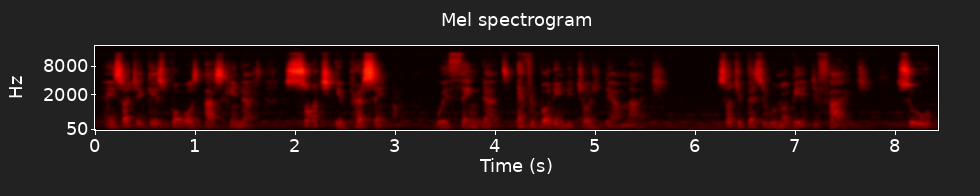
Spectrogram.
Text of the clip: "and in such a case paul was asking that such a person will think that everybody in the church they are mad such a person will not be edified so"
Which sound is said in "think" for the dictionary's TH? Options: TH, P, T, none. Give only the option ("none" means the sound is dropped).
TH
